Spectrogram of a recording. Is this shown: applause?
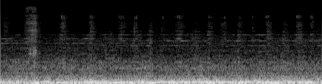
no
